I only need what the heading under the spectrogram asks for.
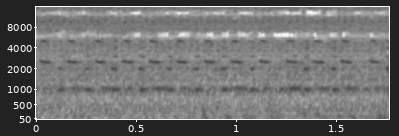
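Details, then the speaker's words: Volvo engine at idle: constant high thin whistling chirp over smooth idle, easily mistaken for a pulley or alternator; vacuum where there should be none indicates a failed PCV valve whining. "La mejor forma es verificar si aquí hay back o no. No debería haber backum aquí. Si lo hay, remuevan la tapadera y vean se fue el sonido. Eso significa que el PCB valmente."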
